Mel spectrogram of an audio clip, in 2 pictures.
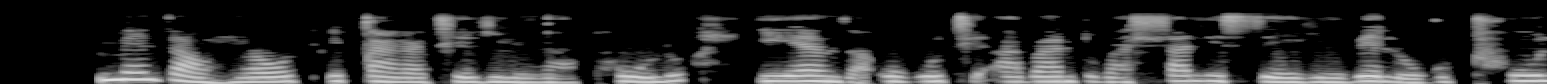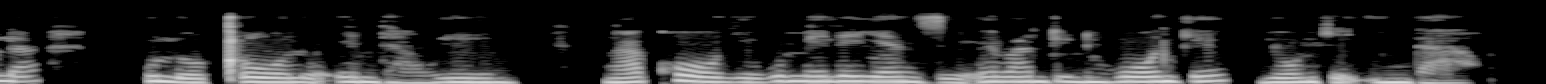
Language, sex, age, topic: North Ndebele, male, 25-35, health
